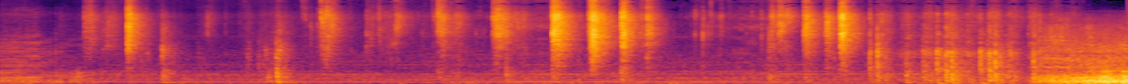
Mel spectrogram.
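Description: A string of sharp, irregular clicks and knocks in a small room, over a faint steady hum. Near the end a loud, steady rumble starts suddenly.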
